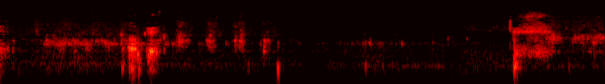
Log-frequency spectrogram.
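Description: Faint, irregular wet squishing of clay under the hands as it is centered on a potter's wheel, with a short breathy sound near the end.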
